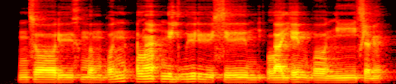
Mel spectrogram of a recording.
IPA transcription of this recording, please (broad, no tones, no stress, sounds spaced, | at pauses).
n z ɔː ɾ ʏː x m ʌ m b ɔ n | lˠ ã ʔ n ɘ j w ʏ ɾ ʏː s ɘː m i ʔ lˠ a j ɛ m b ɔː n ĩː s a ɽ ə̃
